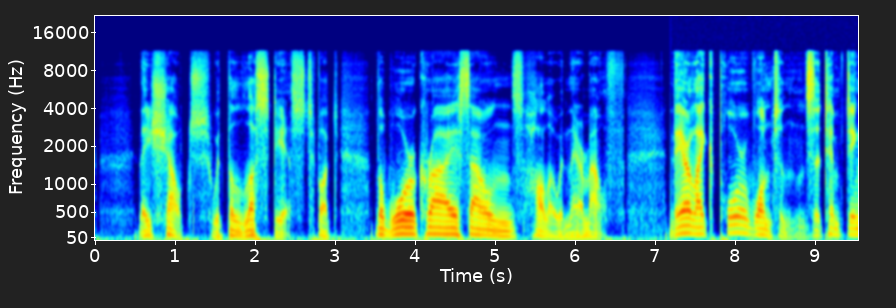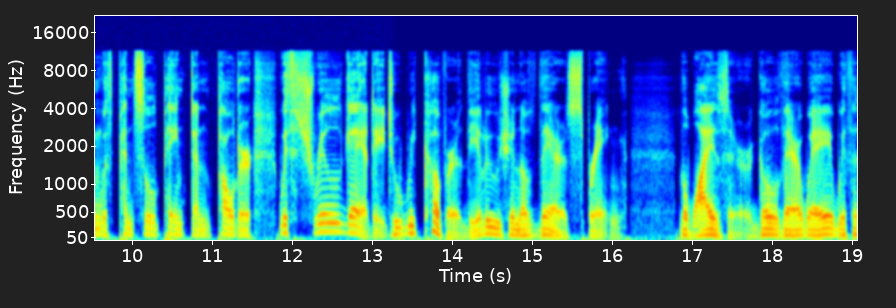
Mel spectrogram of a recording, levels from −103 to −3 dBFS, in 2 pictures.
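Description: From 7.19 to 13.26 s, pre-emphasis was left on: boosted treble never got its matching cut, leaving about 11 dB extra at 10 kHz and thin, sibilant speech.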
